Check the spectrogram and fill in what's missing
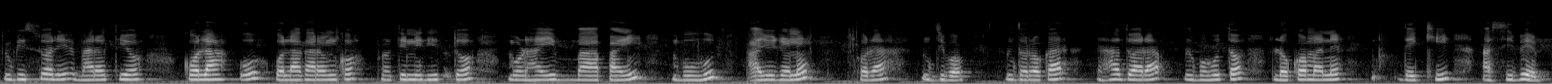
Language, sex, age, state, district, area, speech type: Odia, female, 18-30, Odisha, Balangir, urban, spontaneous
